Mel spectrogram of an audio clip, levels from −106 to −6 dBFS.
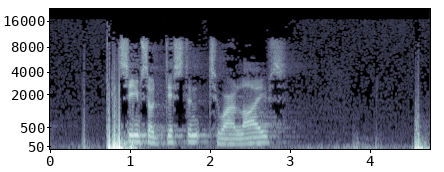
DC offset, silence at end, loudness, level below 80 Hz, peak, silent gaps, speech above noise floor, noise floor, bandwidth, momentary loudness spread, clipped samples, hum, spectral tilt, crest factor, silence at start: under 0.1%; 0 s; -27 LUFS; -30 dBFS; -2 dBFS; none; 26 dB; -55 dBFS; 11.5 kHz; 15 LU; under 0.1%; none; -4.5 dB/octave; 24 dB; 0.4 s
